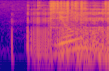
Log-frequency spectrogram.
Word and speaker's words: Jung: Jung. Yep, that's how it's pronounced.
